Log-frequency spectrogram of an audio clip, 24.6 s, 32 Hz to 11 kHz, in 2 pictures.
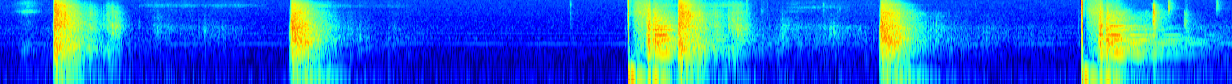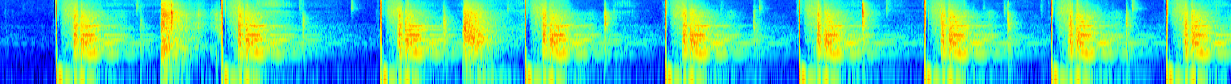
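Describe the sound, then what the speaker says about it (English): A Girsan MC14-T tip-up pistol fires Winchester 95 grain target ammo: sharp, separate gunshots, a few widely spaced at first, then a quicker steady run of shots with quiet gaps between each crack. "we'll fire some shots and see how it functions. This is the first magazine through the firearm. Winchester 95 grain target ammo."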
